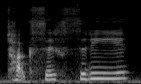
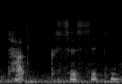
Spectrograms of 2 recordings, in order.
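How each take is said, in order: First: Toxicity said aloud, higher and questioning; unsure word check. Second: Toxicity whispered under the breath; barely voiced, testing the word privately; checking to herself. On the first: Trying out a doubtful word aloud. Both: Real, not acted.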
